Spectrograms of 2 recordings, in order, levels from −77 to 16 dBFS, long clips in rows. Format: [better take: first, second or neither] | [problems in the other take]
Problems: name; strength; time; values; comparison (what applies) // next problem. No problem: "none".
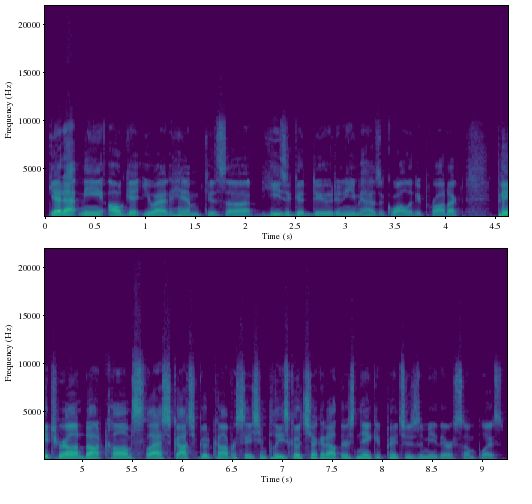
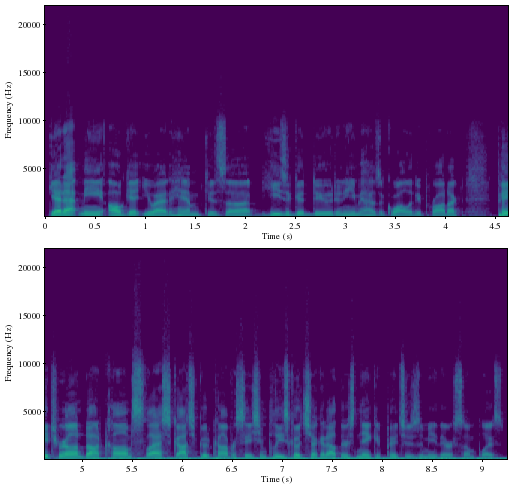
first | low rumble; faint; from 5 s on; 20 dB below the speech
